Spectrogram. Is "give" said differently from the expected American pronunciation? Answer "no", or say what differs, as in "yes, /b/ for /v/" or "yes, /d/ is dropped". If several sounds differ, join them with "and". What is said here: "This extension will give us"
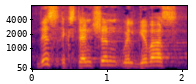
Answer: no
